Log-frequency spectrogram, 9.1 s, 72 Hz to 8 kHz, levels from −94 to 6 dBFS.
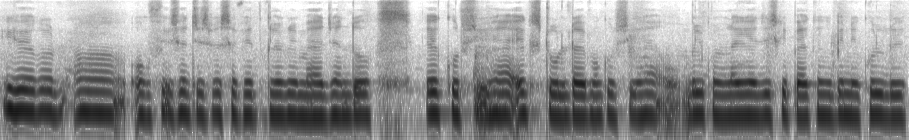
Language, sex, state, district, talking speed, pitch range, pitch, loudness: Hindi, female, Haryana, Jhajjar, 190 wpm, 165-175 Hz, 170 Hz, -15 LUFS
